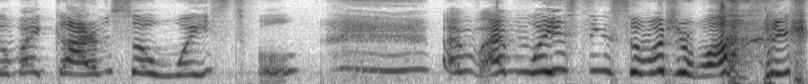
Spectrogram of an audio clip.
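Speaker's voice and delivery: very high, loud, tearful breaking-down voice. Retelling childhood worry about wasting water: imitating own past crying. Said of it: "break down crying when I was a kid".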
